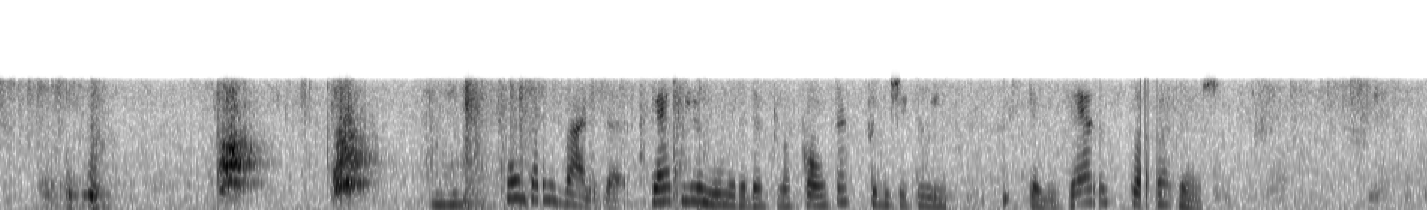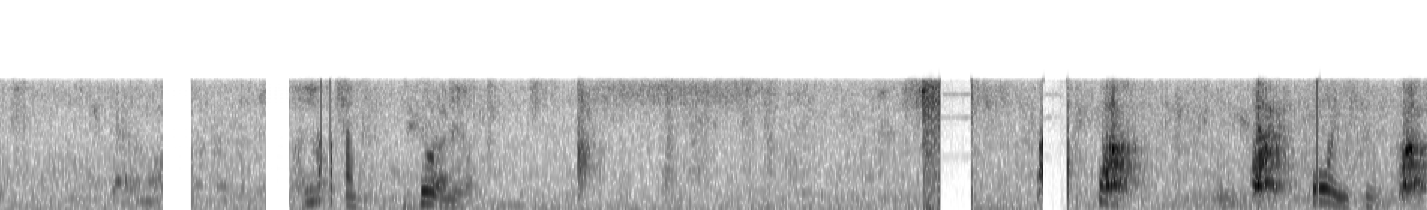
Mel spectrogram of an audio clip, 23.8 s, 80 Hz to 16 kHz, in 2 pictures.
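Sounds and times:
dog barking over a phone line: 0:01.8 - 0:03.3, 0:21.0 - 0:21.5, 0:22.3 - 0:22.8, 0:23.6 - 0:23.7
speech: 0:03.6 - 0:08.0, 0:08.6 - 0:10.2, 0:14.4 - 0:16.0, 0:21.0 - 0:21.4, 0:23.0 - 0:23.6.

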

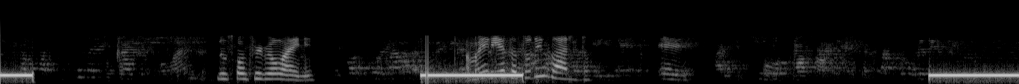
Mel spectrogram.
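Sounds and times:
steady loud telephone tone while waiting for answer: 0:00.0 - 0:00.4, 0:04.2 - 0:05.2, 0:09.3 - 0:10.1
speech: 0:02.2 - 0:03.3, 0:04.2 - 0:06.0, 0:06.6 - 0:07.0.

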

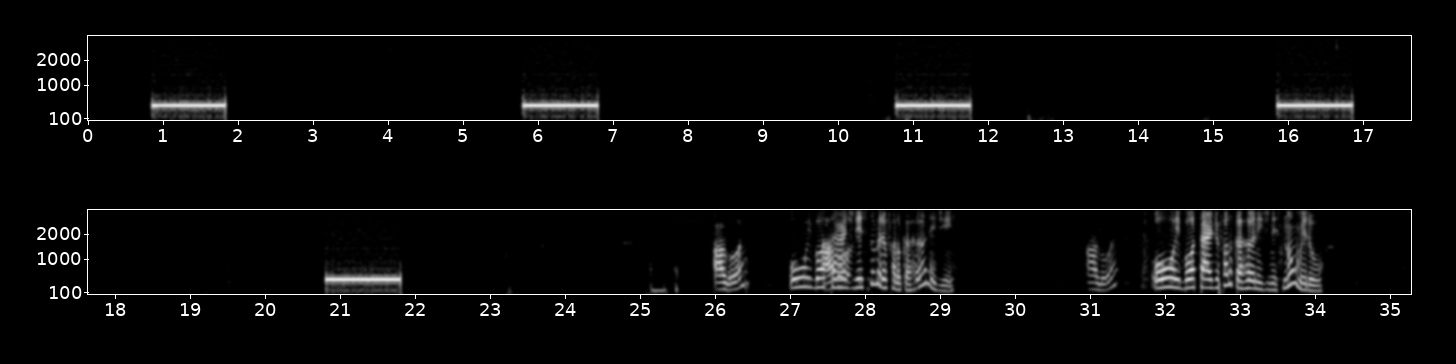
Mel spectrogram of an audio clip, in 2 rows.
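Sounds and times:
telephone ringback tone while calling someone: 0:00.8 - 0:01.9, 0:05.8 - 0:06.9, 0:10.8 - 0:11.8, 0:15.9 - 0:16.9, 0:20.8 - 0:21.8
speech: 0:26.0 - 0:29.3, 0:31.0 - 0:34.2.

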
